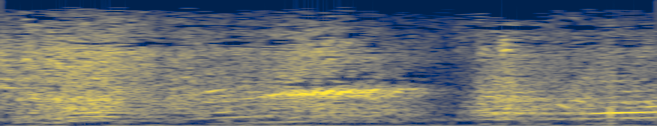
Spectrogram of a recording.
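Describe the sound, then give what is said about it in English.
A Town and Country car drives up a parking garage ramp, its engine a steady rumbling roar with a brief squeal of tires midway, dipping for a moment before surging again. “Okay, I'll put it on the top floor of the garage. Careful going up that ramp. I've waited a long time for that car.”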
